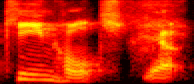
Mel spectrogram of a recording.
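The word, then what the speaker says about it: Kienholz: Keen Holtz and uh it's a they you know Ryan Day's choice is going to involve a choice of styles.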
